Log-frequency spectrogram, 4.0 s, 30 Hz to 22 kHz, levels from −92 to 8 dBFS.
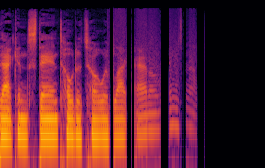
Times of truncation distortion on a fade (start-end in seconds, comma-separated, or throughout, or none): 1.60-3.99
